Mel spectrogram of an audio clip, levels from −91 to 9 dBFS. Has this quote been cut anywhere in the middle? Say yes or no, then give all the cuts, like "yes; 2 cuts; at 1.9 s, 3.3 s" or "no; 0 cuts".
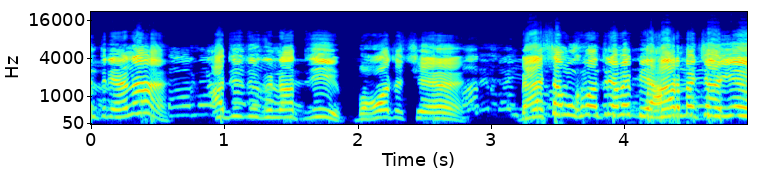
no; 0 cuts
